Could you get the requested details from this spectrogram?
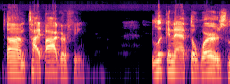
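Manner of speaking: ordinary talk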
